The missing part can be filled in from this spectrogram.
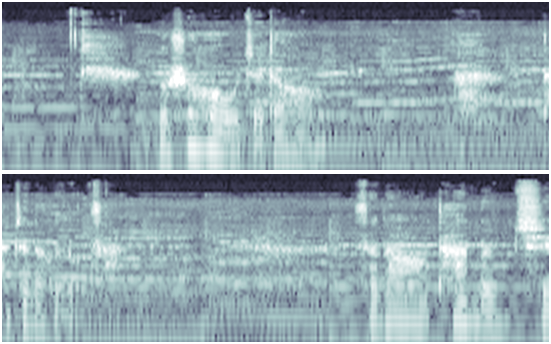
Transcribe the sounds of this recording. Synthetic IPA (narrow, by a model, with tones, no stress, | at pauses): jo˨˩ʊʂɻ̩˧˥xo˥˧ʊwɔ˨˩t͡ɕɥɛ̰˧˥d̪ə˧˥˧ | a˥˩ɪ | t̪ʰa˥ʈ͡ʂə˥nd̪ə˨˩xə˨˥nljo̰˨˥ʊt͡sʰa˥˩ɪ | ɕjɑ˨˩ŋt̪ɑ˥˩ʊt̪ʰa˥nɤ˧˥ŋt͡ɕʰy˥˩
